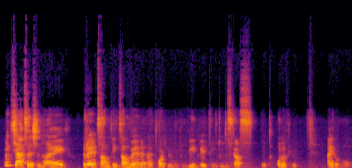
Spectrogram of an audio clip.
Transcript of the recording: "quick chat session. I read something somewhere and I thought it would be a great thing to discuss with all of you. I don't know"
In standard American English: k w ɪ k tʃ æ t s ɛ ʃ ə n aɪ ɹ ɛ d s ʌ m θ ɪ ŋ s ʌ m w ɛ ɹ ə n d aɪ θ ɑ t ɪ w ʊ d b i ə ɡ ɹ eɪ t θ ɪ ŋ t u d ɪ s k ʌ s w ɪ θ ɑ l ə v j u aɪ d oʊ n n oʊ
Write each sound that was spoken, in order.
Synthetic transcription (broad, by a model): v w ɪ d tʃ æ t s ɛ ʃ ə n aɪ ɹ ɛ d s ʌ m t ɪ ŋ s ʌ m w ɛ ɹ ə n d aɪ t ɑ t ɪ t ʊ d b i ə ɡ ɹ eɪ t t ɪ ŋ t u d ɪ s k ʌ s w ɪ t ɑ l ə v j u aɪ d oʊ n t oʊ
